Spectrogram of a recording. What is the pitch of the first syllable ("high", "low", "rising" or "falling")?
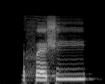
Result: low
